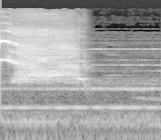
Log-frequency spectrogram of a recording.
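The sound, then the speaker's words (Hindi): A soft voice in a hotel room suddenly turns into a loud, shrill scream that rings out for about a second over a low, eerie droning hum, then cuts off abruptly while the steady drone carries on. “पर कमरे में लौटते ही उन्हें किसी की आवाज़ें सुनाई देने लगी और अचानक वो धीमी आवाज़ एक चीख में बदल गई।”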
